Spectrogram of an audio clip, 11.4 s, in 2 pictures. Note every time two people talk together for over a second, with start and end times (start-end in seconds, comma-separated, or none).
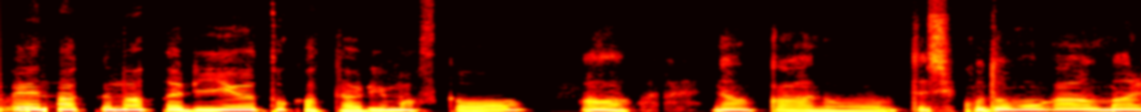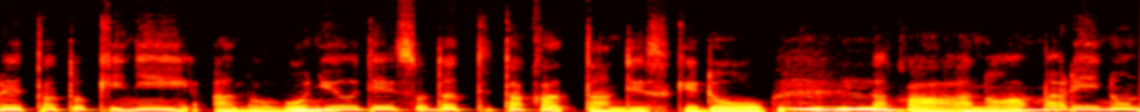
none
